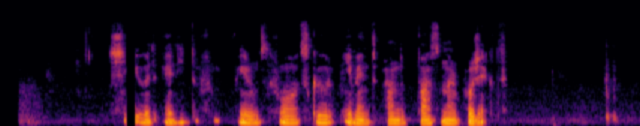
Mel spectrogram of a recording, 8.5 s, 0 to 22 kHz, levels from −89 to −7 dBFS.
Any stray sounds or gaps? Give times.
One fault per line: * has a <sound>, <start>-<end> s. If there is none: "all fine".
* has a dropout, 1.7-1.8 s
